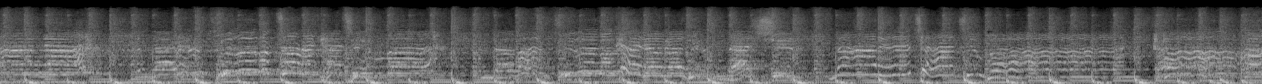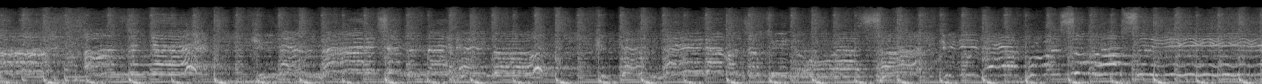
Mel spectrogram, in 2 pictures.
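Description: A woman singing a Korean trot song into a microphone over a dance-pop accompaniment with a steady, fast beat, her held notes wavering with vibrato.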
